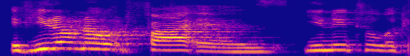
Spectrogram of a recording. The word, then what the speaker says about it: pho: P-H-O. Not pronounced pho. Pronounced pho.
